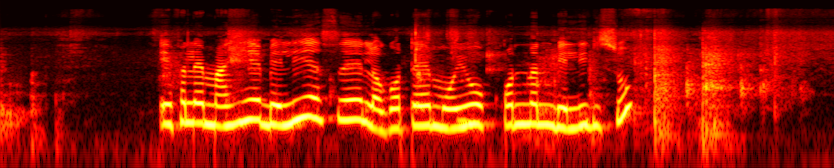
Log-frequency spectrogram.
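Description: A rolling pin thumps and rolls on a wooden board.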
